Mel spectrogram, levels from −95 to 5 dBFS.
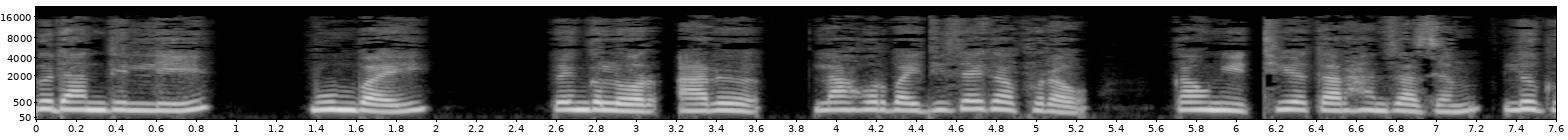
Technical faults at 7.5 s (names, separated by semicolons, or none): generation loss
